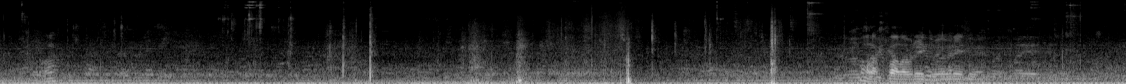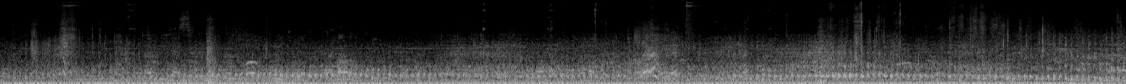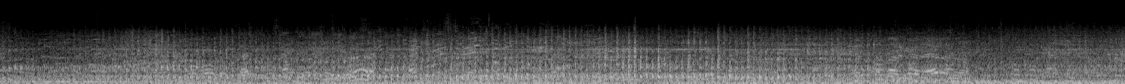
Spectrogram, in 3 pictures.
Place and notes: Island Hvar, helicopters above Stari Grad - low flight
poeple in the street and cafes, crickets, helicopters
